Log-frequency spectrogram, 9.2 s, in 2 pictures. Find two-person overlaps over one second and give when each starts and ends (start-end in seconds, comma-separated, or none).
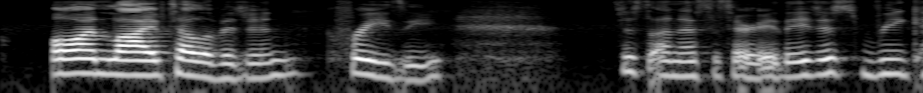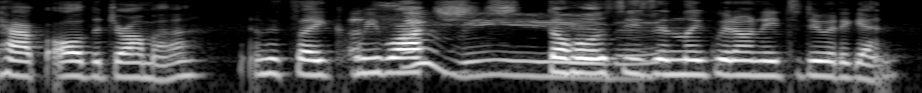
6.4-8.0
